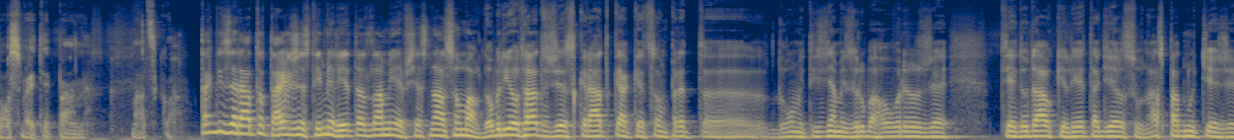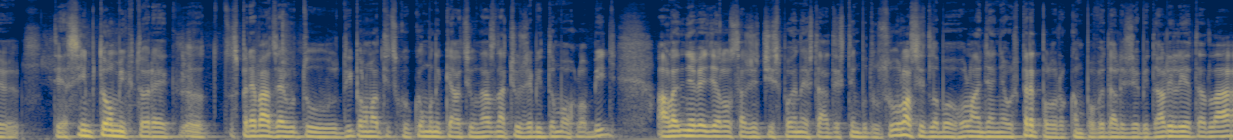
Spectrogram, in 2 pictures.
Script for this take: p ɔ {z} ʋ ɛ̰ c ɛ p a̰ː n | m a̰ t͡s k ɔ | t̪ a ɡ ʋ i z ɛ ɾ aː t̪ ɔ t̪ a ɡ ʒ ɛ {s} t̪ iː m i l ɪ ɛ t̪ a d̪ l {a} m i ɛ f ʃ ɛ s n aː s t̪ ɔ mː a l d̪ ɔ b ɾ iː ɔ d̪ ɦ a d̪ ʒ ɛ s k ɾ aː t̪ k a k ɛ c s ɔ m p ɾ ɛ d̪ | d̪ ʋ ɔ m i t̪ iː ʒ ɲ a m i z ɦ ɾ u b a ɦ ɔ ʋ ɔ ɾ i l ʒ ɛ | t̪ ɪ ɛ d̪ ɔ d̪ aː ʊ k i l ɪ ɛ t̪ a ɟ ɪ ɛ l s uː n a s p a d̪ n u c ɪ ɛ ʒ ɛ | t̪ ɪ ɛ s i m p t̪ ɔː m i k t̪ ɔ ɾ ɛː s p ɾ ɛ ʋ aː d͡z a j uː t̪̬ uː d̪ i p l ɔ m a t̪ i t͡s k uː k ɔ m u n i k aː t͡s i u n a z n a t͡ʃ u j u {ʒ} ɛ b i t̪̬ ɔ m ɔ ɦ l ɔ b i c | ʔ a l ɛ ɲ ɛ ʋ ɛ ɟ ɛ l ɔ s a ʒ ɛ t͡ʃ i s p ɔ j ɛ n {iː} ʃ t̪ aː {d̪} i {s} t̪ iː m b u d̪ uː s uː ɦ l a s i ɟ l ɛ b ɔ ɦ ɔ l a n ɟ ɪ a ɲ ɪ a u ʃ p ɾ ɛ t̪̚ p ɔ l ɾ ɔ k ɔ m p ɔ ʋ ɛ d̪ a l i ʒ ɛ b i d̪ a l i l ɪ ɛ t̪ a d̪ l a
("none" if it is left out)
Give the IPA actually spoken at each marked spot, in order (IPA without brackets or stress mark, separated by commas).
s, s, a, ʒ, ɛː, t̪, s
